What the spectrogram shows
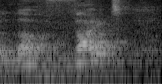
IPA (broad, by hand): ˈlʌv vaɪt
